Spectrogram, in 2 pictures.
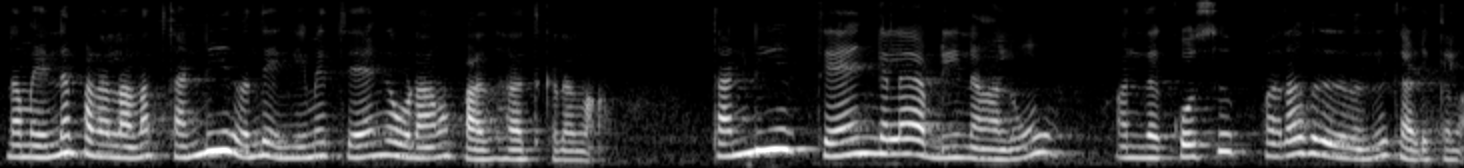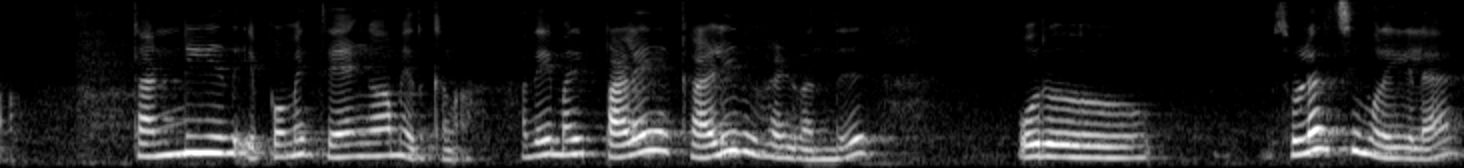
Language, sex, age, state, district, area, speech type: Tamil, female, 30-45, Tamil Nadu, Salem, urban, spontaneous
